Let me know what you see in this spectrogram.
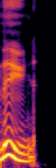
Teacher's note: Letter M said M, as in moon. Same as Turkish M, lips closed, sound hums through the nose.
